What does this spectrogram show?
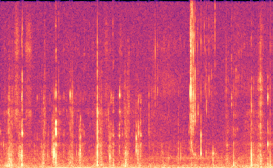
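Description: Close-miked chewing of food, with many small irregular mouth clicks and crackles.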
